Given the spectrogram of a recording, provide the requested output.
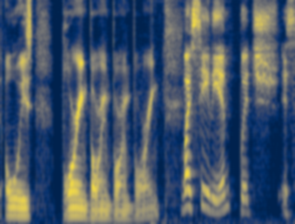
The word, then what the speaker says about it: mycelium: Mycelium, which is how it's pronounced, or Mycelium, isn't very known unless you play Minecraft.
